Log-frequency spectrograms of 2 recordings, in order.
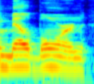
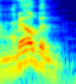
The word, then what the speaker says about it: Melbourne: We say Melbourne, but Melbourne is how you pronounce it. So you ignored the R.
